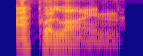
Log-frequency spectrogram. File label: "aquiline", British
